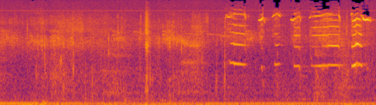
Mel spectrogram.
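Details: German Shorthaired Pointer puppies, six weeks old: from mid-clip, thin, very high squeaky whines come in short repeated bursts, rising to a sharper squeal at the end, over a steady low hum.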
